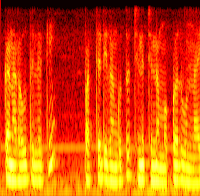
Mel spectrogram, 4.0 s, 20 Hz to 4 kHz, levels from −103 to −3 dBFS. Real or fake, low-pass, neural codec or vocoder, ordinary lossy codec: real; 3.6 kHz; none; none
